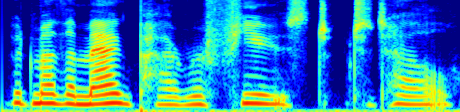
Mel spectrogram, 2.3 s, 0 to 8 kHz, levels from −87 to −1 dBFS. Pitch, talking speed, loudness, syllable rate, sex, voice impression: 220 Hz, 155 wpm, -19 LUFS, 4.7 syllables/s, female, feminine, slightly young, thin, slightly tensed, powerful, bright, soft, slightly raspy, intellectual, calm, friendly, reassuring, slightly lively, kind, slightly modest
